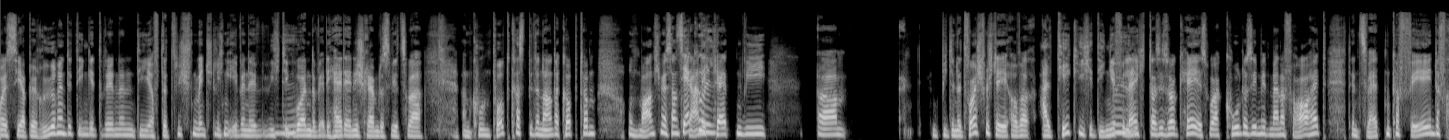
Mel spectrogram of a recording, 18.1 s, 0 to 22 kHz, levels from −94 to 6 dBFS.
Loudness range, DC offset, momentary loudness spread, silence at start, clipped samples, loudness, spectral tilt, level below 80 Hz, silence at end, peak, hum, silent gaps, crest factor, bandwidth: 3 LU; under 0.1%; 7 LU; 0 s; under 0.1%; -20 LUFS; -5.5 dB/octave; -62 dBFS; 0 s; -2 dBFS; none; 10.11-10.18 s, 10.67-11.17 s; 18 dB; 15.5 kHz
